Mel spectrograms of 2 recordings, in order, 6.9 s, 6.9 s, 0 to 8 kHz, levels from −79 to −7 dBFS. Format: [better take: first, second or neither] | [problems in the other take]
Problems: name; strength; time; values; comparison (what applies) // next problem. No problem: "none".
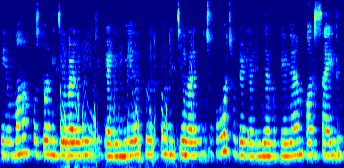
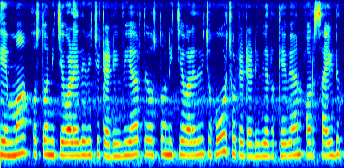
second | noise reduction (neural mask model DeepFilterNet 3)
